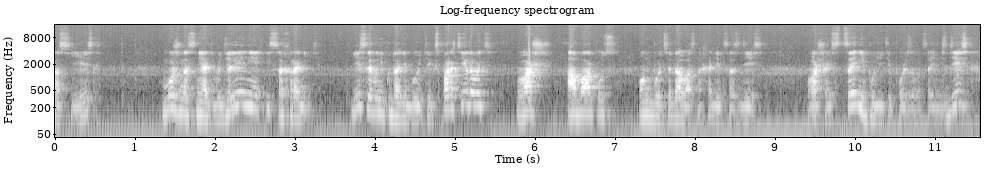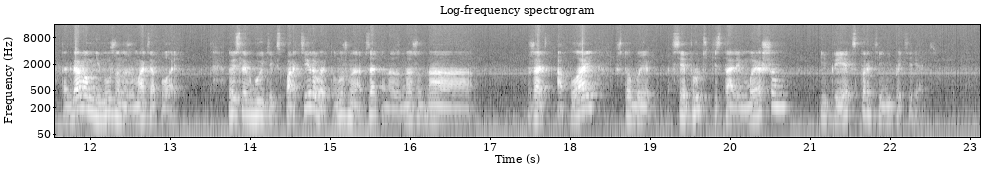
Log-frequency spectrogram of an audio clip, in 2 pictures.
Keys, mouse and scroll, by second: 0.5-0.9 scroll down 1, 0.9 middle click, 1.6 middle click, 1.7 a, 2.7 ctrl+s, 3.7-7.2 middle drag, 8.5-9.1 scroll up 1, 9.1-9.8 scroll down 1, 9.8 middle click, 12.1 middle click, 22.0 middle click, 22.9 scroll down 1.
